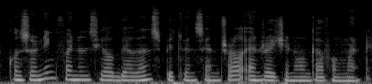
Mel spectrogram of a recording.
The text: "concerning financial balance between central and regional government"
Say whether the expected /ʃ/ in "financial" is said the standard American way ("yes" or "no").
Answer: no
